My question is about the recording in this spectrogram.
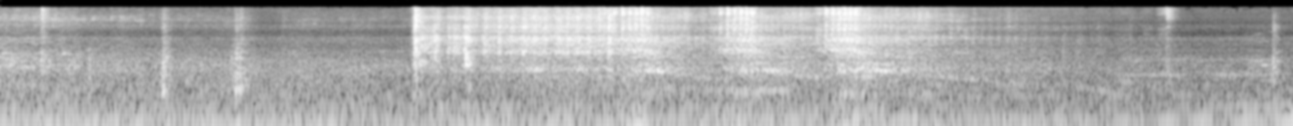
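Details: Hero Duet scooter, self-start problem fixed after fitting the chamber and replacing damaged starter clutch parts (wrong part number had been used): starter engages cleanly, engine fires and holds a low steady idle amid shop clatter.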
